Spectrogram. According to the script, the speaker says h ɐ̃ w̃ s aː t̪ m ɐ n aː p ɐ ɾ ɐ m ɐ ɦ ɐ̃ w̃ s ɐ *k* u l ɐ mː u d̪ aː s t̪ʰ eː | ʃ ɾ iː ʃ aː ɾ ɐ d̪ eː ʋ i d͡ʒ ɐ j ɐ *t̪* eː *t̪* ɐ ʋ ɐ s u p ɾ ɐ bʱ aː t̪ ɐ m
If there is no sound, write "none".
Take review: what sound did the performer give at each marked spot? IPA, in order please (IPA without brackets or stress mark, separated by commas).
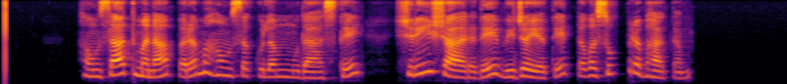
k, t̪, t̪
